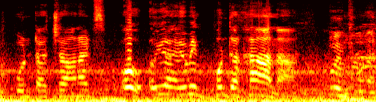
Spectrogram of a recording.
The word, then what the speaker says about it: Punta Cana: I said, "Puntachanna". "What?" C-A-N-A. It's because if that symbol isn't there over C, then it's pronounced as 'Ch' in Serbia "Sorry its not Puntachanna, Oh, you mean Punta Cana?"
